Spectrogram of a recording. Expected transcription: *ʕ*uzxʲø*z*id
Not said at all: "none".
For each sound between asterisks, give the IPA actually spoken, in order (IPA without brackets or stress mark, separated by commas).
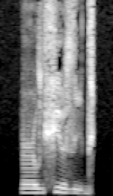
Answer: ʕ, z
